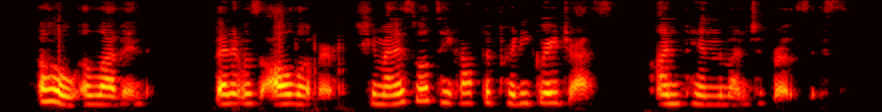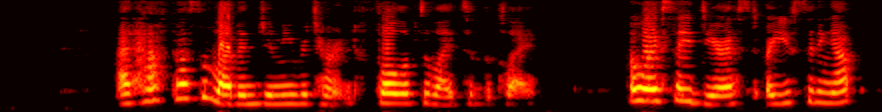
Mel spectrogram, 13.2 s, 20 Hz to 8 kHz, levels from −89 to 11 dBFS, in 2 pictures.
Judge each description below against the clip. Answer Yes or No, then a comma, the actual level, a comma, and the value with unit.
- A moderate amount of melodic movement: Yes, average, 3.8 semitones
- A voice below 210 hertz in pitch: No, very high, 265 Hz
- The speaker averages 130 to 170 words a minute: No, average, 195 wpm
